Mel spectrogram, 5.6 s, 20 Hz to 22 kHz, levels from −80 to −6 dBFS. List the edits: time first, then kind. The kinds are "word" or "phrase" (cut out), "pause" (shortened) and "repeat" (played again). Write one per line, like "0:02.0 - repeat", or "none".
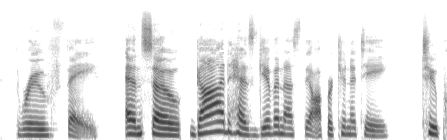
0:01.3 - pause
